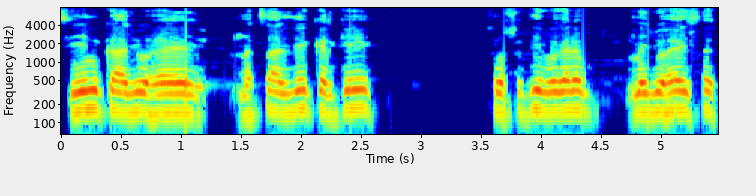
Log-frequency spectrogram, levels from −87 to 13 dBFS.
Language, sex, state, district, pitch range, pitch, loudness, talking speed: Hindi, male, Bihar, Bhagalpur, 155-170 Hz, 160 Hz, -15 LUFS, 155 wpm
